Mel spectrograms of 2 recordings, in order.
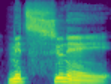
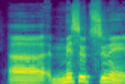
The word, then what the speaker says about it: Mizutsune: His name is Mizutsune, if I remember correctly.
